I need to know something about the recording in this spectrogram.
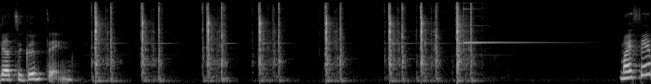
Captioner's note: A typewriter clicks away, then dings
